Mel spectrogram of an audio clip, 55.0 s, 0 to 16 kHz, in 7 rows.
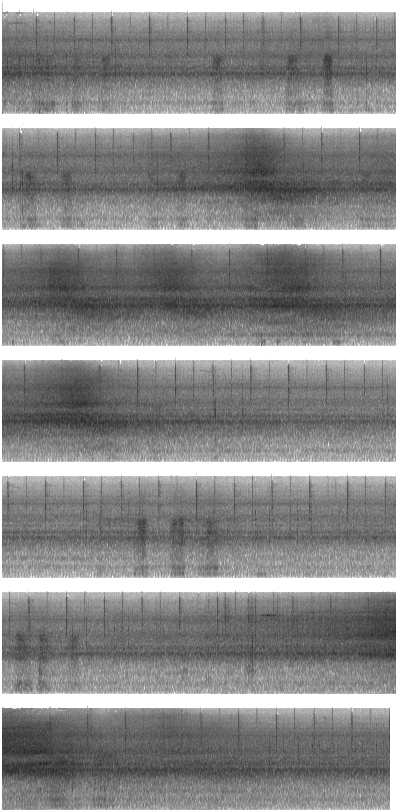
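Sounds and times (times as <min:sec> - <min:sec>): regular ticking: 0:00.0 - 0:55.0
traffic passing: 0:42.3 - 0:53.8.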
